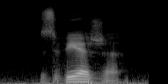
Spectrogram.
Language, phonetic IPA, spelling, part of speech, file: Polish, [ˈzvʲjɛʒɛ], zwierzę, noun / verb, Pl-zwierzę.ogg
